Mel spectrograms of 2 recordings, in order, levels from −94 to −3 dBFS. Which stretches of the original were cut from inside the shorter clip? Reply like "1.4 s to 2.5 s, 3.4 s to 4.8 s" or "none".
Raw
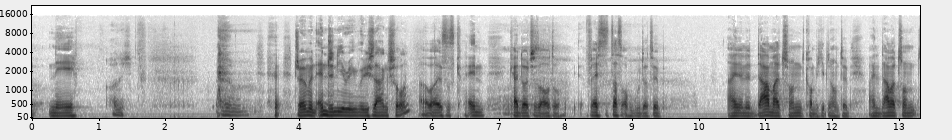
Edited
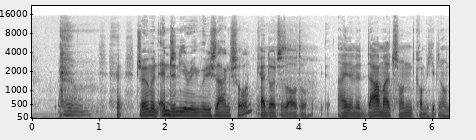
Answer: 5.7 s to 7.2 s, 8.3 s to 10.3 s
